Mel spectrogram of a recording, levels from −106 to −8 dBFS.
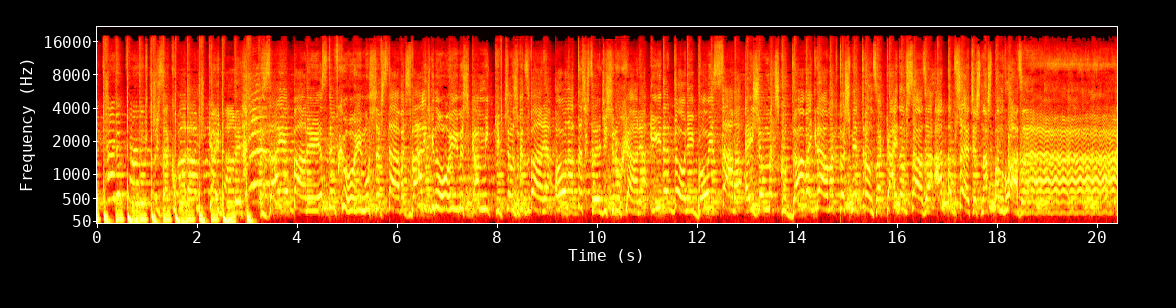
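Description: No technical faults are audible.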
